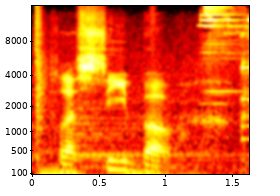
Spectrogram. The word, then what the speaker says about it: placebo: today repeat after me placeo the stress is on the middle Sy Placebo very good you're fing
